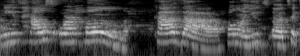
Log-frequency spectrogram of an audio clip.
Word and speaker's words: casa: Kaza means house or home. Kaza.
